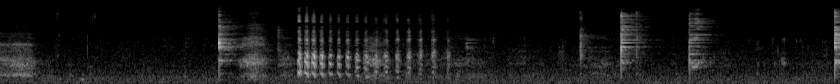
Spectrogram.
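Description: A metal fork clinking and knocking against a ceramic plate in several sharp strikes, with a fast rattling run of clicks about three seconds in.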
